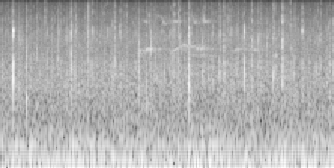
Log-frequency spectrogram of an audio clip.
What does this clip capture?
Blackburnian Warbler, American Robin, Great Crested Flycatcher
